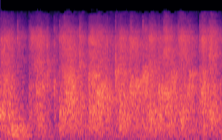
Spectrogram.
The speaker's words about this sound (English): Any other Arabs? Clap if you're from the Middle East.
